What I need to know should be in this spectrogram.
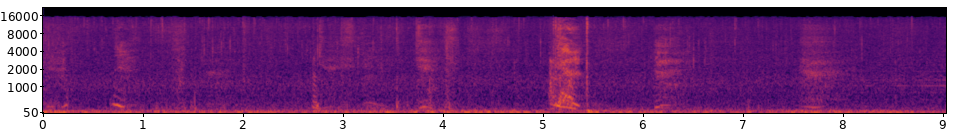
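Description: A young woman gasps and groans in pain, close by.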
